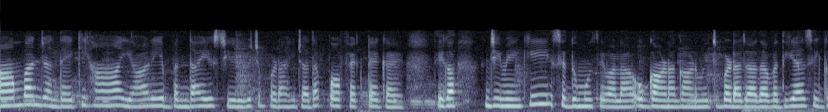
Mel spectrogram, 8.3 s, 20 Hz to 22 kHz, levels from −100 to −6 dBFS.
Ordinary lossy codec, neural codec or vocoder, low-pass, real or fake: none; none; 7.2 kHz; real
